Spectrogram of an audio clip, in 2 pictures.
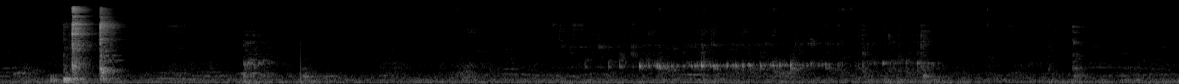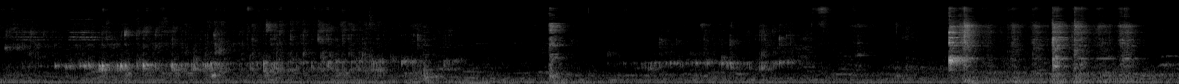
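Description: Hot water poured into two empty glasses, a quiet trickling stream with clinks of glass at the start and end, faint and close throughout.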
